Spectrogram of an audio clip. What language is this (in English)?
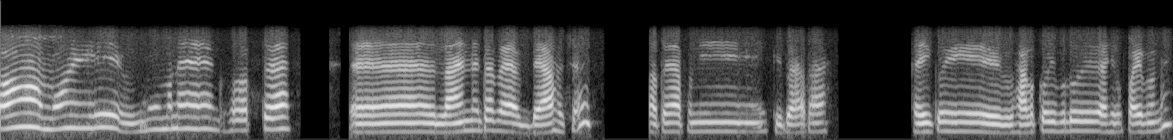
Assamese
